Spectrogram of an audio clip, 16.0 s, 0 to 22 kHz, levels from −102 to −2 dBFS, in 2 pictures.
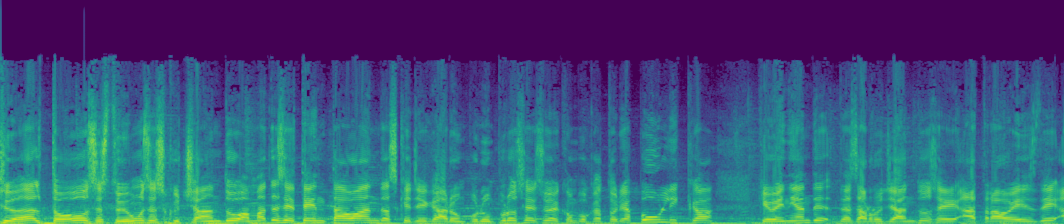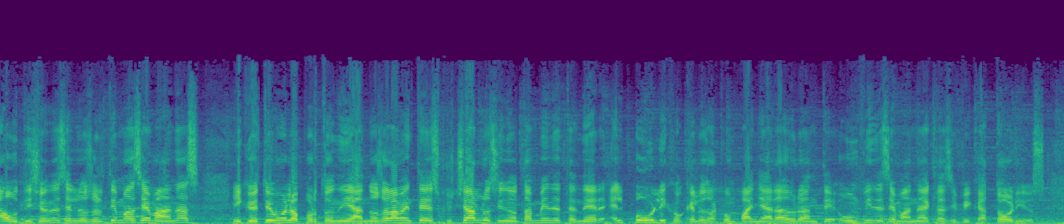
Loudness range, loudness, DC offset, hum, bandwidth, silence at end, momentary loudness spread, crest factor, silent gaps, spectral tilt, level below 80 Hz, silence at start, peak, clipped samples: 5 LU; -17 LUFS; under 0.1%; none; 16.5 kHz; 0 s; 8 LU; 18 dB; none; -4 dB/octave; -38 dBFS; 0 s; 0 dBFS; under 0.1%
